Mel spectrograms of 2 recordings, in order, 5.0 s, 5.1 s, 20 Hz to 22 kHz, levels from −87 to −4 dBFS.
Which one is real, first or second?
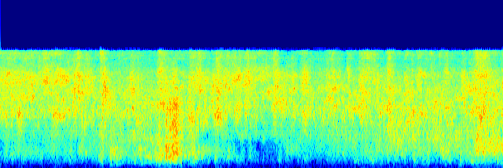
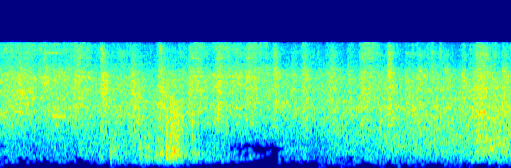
second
